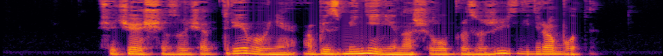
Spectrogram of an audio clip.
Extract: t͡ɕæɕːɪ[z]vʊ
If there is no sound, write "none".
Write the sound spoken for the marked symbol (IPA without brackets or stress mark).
z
